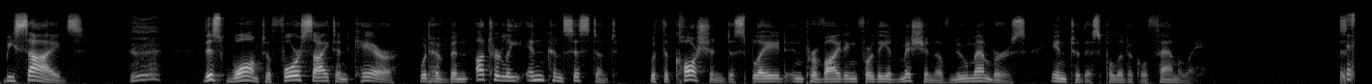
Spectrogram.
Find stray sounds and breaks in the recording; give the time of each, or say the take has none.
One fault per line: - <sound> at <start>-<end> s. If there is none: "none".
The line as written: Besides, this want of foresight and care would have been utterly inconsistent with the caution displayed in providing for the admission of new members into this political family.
- breath at 1.3-1.7 s
- laugh at 13.4-13.6 s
